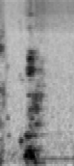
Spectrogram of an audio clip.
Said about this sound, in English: Muting because of my dogs.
